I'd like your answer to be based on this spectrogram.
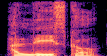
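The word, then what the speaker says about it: Xalisco: Jalisco, he said, pronouncing the word. Don't confuse it with a state in Mexico pronounced the same way but spelled with a J. The state of Jalisco is one of Mexico's largest, and Guadalajara is its capital. This town, he said, spells its name with an X.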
